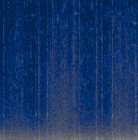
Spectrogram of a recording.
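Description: Horse hooves gallop across open ground in Elden Ring: Shadow of the Erdtree, a faint, steady, rhythmic run of soft thuds heard distantly, with no voices.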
